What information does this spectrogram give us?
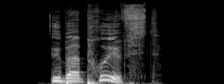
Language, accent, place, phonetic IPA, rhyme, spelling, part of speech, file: German, Germany, Berlin, [yːbɐˈpʁyːfst], -yːfst, überprüfst, verb, De-überprüfst.ogg
- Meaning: second-person singular present of überprüfen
